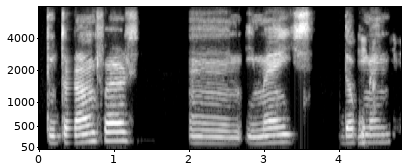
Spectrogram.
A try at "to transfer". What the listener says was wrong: And remember, Fabio, try to don't read or don't pronounce letters that doesn't exist on the word. For example, here there is not an S. So you have to say to transfer, not to transfers, because there is no S here.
